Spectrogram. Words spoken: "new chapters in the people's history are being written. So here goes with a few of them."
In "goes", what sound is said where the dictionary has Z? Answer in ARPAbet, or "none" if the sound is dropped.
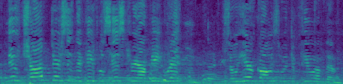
Z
